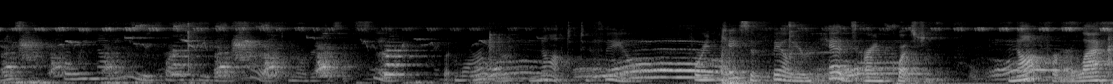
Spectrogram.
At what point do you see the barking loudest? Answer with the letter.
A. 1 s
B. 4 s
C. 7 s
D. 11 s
C.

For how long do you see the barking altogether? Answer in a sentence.
You can hear the barking for 10 seconds altogether.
